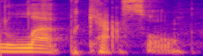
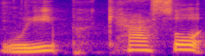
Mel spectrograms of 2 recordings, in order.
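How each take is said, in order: First: The first word has a short 'e' vowel. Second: The first word has a long 'ee' vowel. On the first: "and Lep Castle" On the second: "I've seen it and heard it pronounced as both Leap Castle"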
